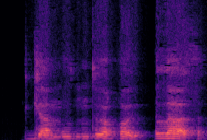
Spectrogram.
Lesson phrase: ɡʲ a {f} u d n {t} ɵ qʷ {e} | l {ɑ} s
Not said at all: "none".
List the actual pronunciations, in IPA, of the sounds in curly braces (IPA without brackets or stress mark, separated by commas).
m, d, ɨ, a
